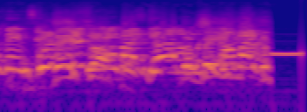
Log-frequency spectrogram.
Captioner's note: group yelling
